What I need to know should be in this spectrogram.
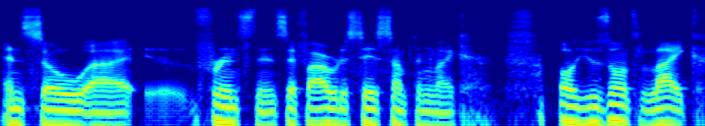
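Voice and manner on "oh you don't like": put-on German accent. Giving an example line to explain a term, in a Max Kruger German accent. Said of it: "a German accent".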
